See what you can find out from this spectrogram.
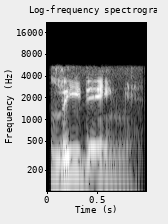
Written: leading

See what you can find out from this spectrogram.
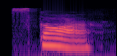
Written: scaur

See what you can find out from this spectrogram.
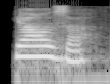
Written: yowza

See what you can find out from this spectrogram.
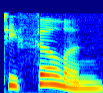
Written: tefillin

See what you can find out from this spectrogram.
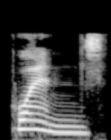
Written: whens

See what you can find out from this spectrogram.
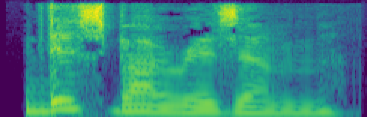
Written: dysbarism

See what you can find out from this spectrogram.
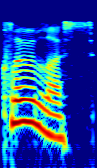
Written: clueless

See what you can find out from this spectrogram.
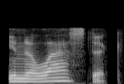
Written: inelastic

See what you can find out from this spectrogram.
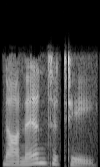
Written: nonentity

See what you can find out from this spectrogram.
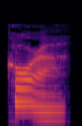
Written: Cora

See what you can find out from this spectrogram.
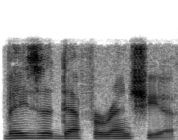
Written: vasa deferentia

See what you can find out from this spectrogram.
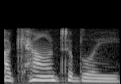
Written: accountably

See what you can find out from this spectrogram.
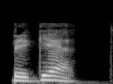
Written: begetter

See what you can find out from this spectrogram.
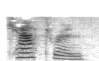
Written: cathryn

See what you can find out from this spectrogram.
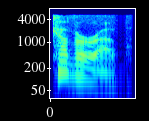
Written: cover-up

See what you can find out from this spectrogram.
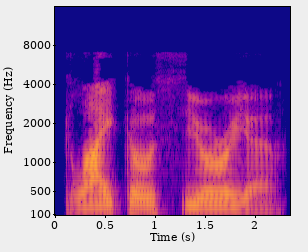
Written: glycosuric

